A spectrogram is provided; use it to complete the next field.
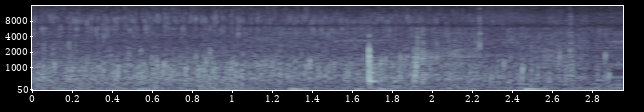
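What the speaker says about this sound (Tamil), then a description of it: "இப்போ வந்து தக்காளி வந்து பச்சை வாசனை போக நல்லா கொதிச்சுட்டு இருக்குதுங்க" Tomato paste with salt for a babycorn gravy bubbling in a pan, a steady soft simmer with a couple of small pops, no talking.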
